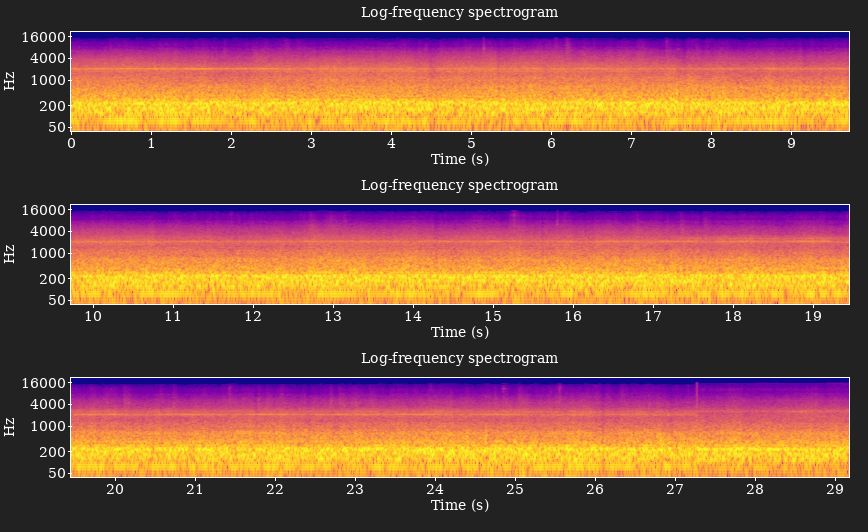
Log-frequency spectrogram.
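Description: Running noise heard inside a Shinkansen Hikari train cabin at speed: a steady low rumble with a thin high tone above it, which shifts slightly higher in the second half.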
